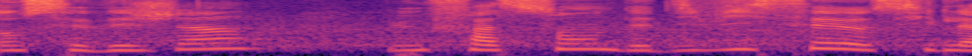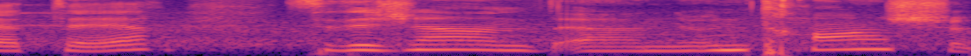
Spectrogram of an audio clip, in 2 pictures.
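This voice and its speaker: Noticeable background noise sits behind a woman who speaks fairly slowly at a fairly high pitch with fairly even intonation. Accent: Spanish. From Ecuador. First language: Spanish (speaking French). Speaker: artist. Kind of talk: panel discussion. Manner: halting, many fillers and repetitions.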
